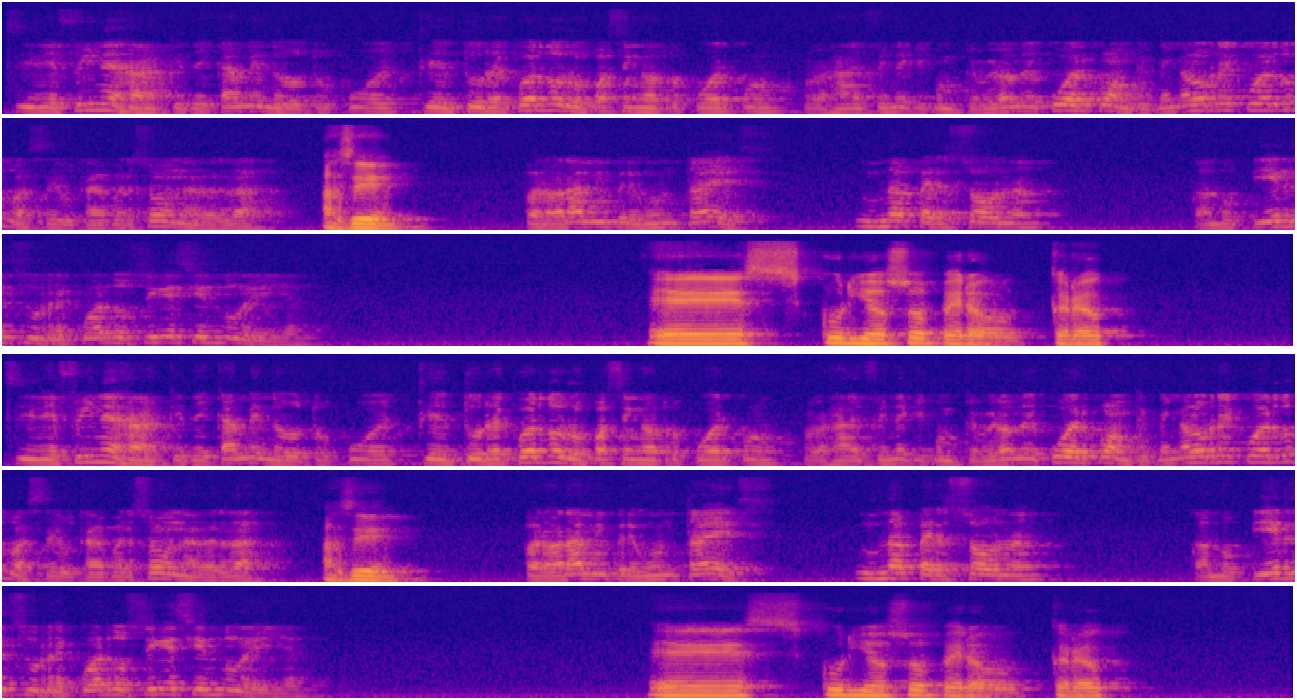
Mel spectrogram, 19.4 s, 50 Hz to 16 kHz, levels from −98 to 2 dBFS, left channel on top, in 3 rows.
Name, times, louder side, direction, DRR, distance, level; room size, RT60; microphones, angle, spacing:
voice 1, 0.1-7.8 9.1-10.2 10.7-11.7 12.4-14.5, right 2 dB, 35° right, 3 dB, 3.7 m, -40 dB
voice 2, 8.1-8.5 16.2-18.4, left 5 dB, 70° left, 17 dB, 0.8 m, -26 dB
27.0 x 10.0 x 5.3 m, 0.38 s
head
